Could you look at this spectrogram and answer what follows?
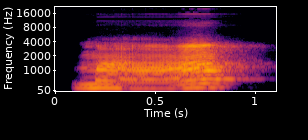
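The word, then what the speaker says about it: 马: तो this is different, ये pronounce different तरीके से होता है, लाइक पहले आप टोन को नीचे लेके जाओगे आ की, फिर आप इसे ऊपर लेके आओगे मा, ठीक है, और इतना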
